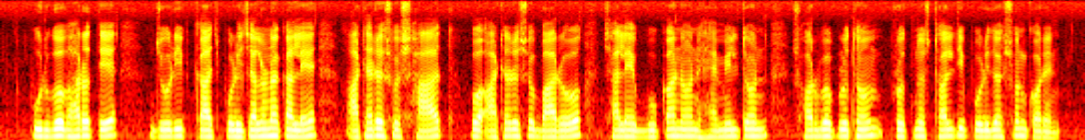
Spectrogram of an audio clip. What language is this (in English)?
Bangla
